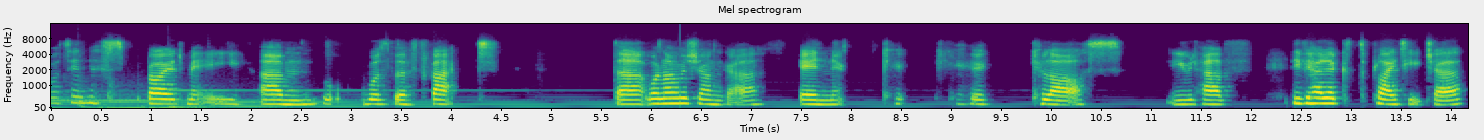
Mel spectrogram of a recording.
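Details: Adult woman with a stammer; stammering.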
